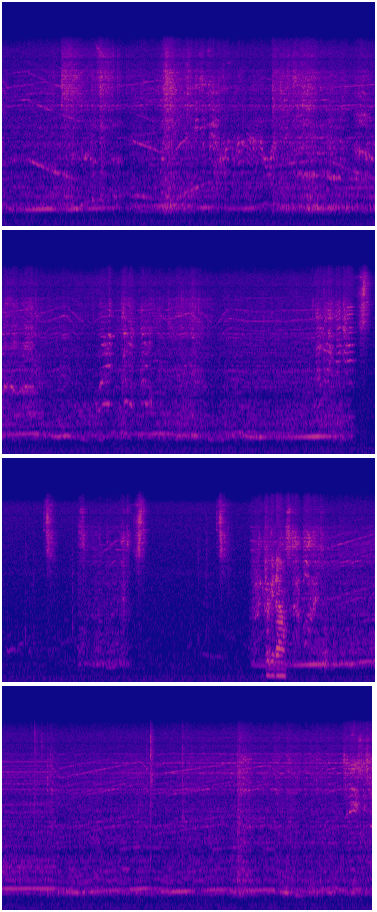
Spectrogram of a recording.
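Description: Crashes and impacts bang out in a game.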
